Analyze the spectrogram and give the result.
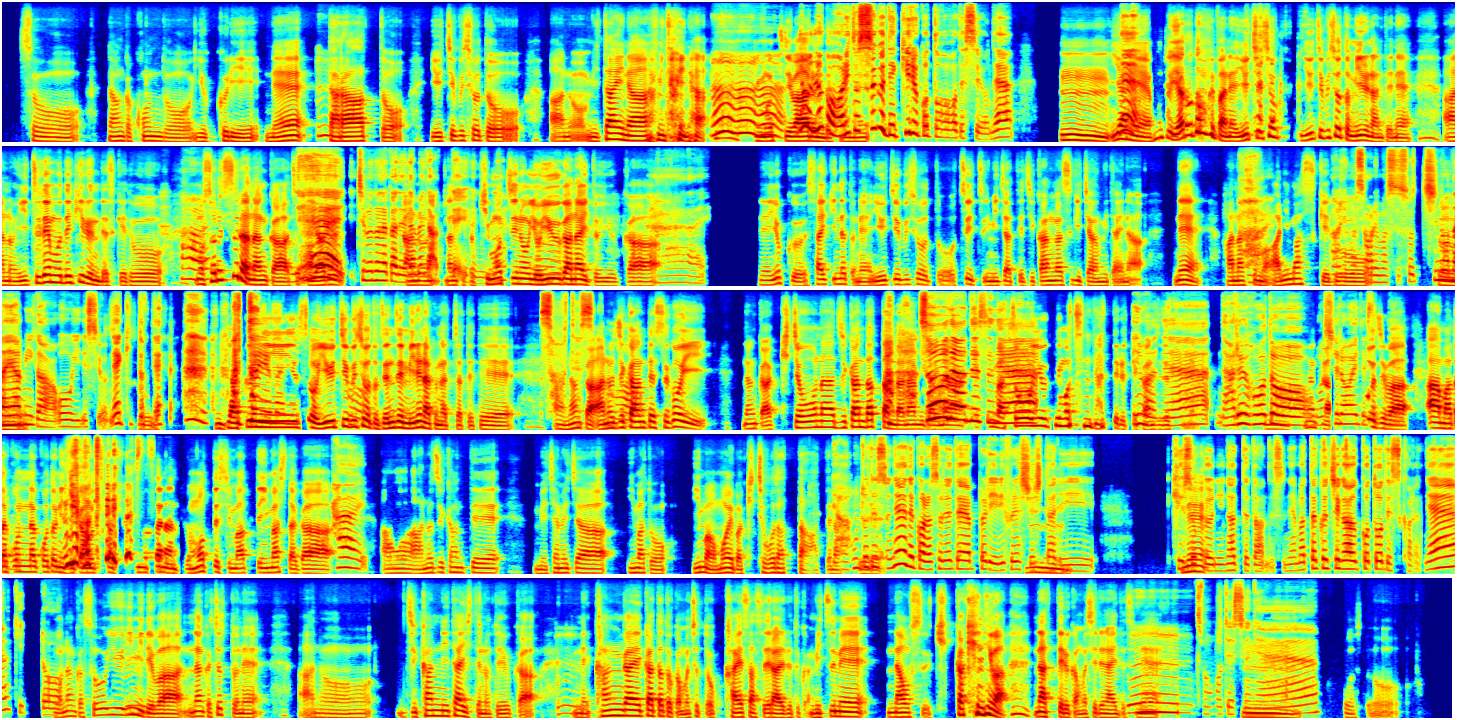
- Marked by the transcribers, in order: laughing while speaking: "見たいな、みたいな"; laugh; laughing while speaking: "きっとね。あっという間に"; laughing while speaking: "今そういう気持ちになってるって感じですね"; laughing while speaking: "いや、分かります"; laughing while speaking: "きっかけにはなってるかもしれないですね"
- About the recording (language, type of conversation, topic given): Japanese, advice, 休息や趣味の時間が取れず、燃え尽きそうだと感じるときはどうすればいいですか？
- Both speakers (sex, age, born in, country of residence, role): female, 50-54, Japan, Japan, advisor; male, 40-44, Japan, Japan, user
